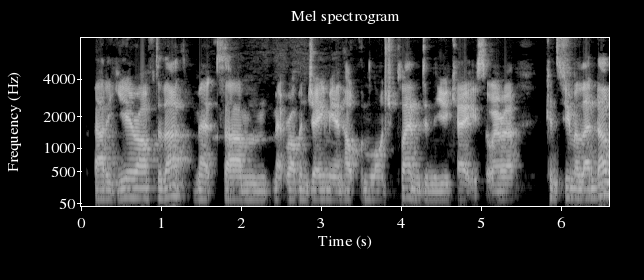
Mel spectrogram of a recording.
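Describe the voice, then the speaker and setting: Talking fairly quickly, a man speaks in an Australian accent. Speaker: fintech growth executive. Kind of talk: podcast interview.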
